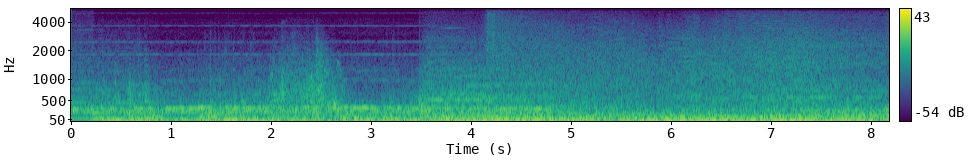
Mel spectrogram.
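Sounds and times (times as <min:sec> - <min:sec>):
broken ambience: 0:00.2 - 0:08.1.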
